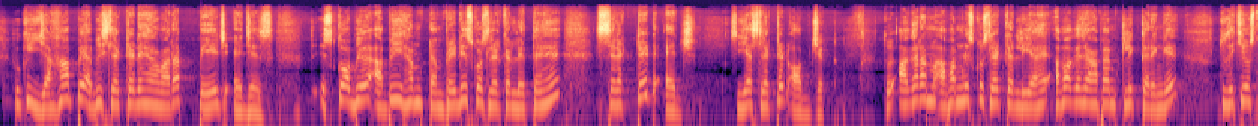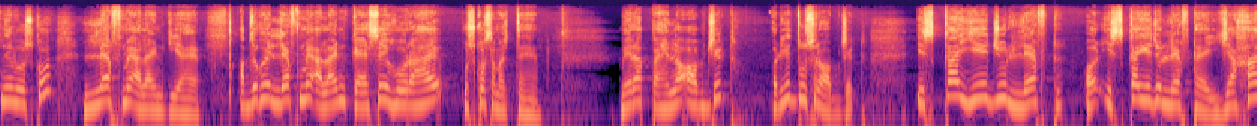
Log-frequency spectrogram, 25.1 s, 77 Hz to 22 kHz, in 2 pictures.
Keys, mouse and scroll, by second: 7.1 click, 11.5 click.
